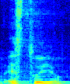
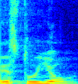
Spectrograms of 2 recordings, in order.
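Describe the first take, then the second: First: Pregunta infantil, aguda, con acento en "Es"; voz de niña pequeña. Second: Pregunta infantil, más aguda, con acento en "tuyo"; voz de niña pequeña. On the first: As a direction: repitiendo como niña insistente. (la nieta insiste ante el abuelo, voz infantil) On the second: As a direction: imitando a una nieta chiquita que pide algo. (la nieta pregunta al abuelo, voz infantil aguda) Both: Retold or imitated. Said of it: "Me dice".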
